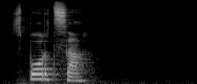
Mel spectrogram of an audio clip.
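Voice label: "спортса", Komi, female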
